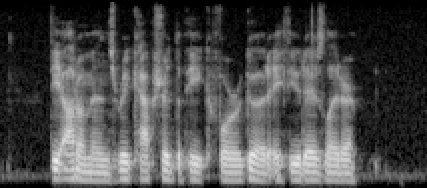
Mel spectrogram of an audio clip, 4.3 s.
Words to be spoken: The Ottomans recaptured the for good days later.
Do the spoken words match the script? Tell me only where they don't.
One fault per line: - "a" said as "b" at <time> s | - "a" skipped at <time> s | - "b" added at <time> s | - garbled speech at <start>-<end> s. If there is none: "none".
- "peak" added at 1.8 s
- "a few" added at 2.7 s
